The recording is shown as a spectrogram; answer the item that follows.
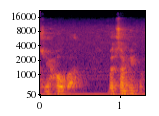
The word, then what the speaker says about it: Jehovah: it is pronounced differently in english it is usually pronounced jehovah but some people pronounce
